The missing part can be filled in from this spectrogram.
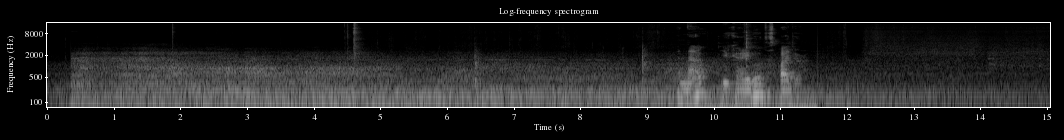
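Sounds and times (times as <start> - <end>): steady hiss: 12.2 - 15.0.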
